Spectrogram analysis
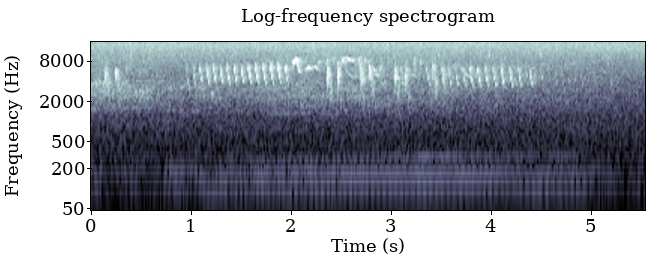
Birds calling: Mariqua Sunbird (Cinnyris mariquensis)

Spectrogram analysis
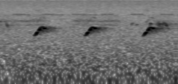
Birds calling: Ring-necked Dove (Streptopelia capicola), Slate-colored Boubou (Laniarius funebris)

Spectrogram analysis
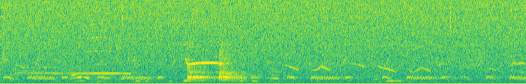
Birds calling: Blue-naped Mousebird (Urocolius macrourus)

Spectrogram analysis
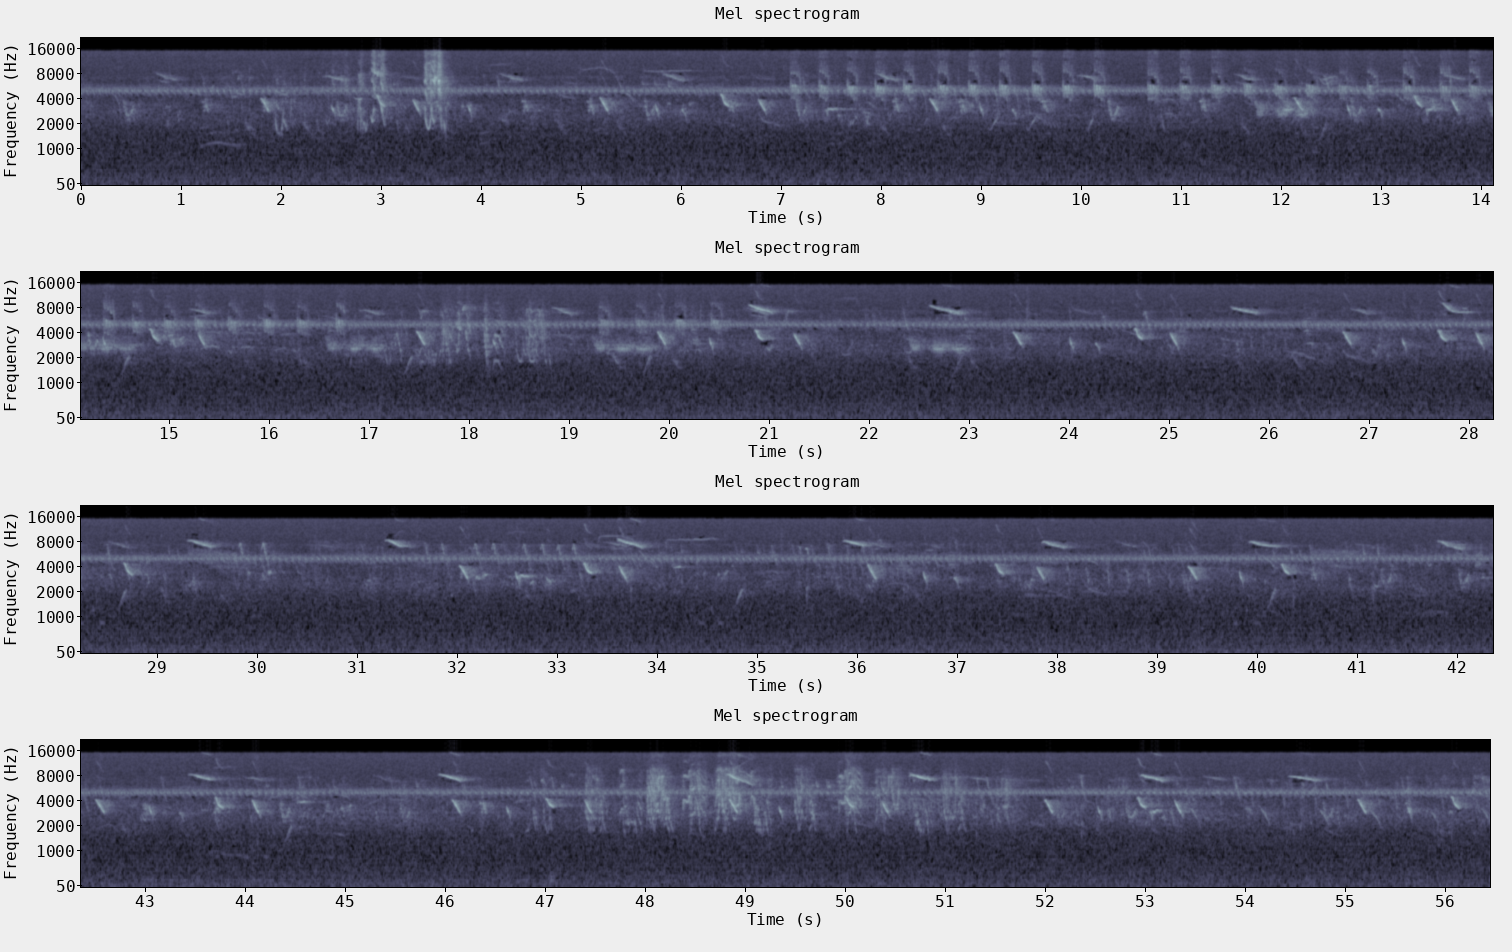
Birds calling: White-browed Sparrow-Weaver (Plocepasser mahali), Scarlet-chested Sunbird (Chalcomitra senegalensis), Southern Black-Flycatcher (Melaenornis pammelaina)

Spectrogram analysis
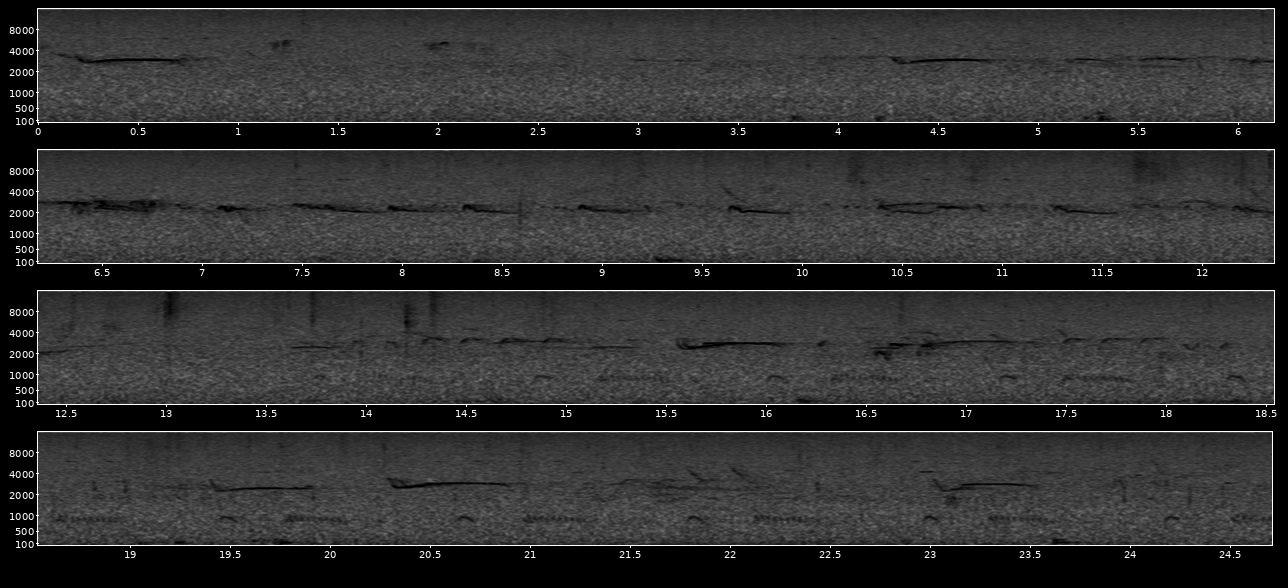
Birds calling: Blue-naped Mousebird (Urocolius macrourus)

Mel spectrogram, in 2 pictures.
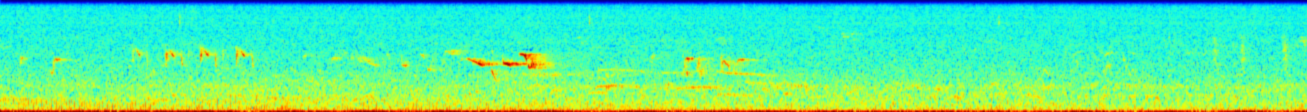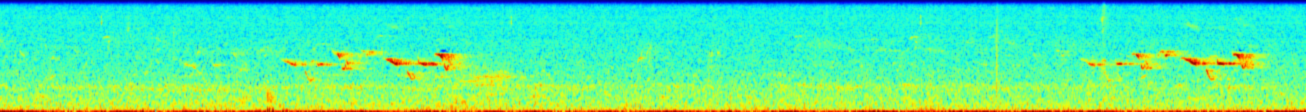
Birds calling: White-browed Robin-Chat (Cossypha heuglini), Common Bulbul (Pycnonotus barbatus)

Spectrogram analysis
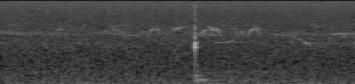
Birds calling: White-browed Robin-Chat (Cossypha heuglini), Red-faced Crombec (Sylvietta whytii)

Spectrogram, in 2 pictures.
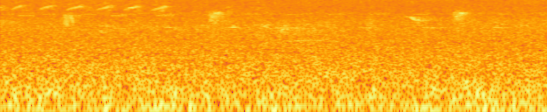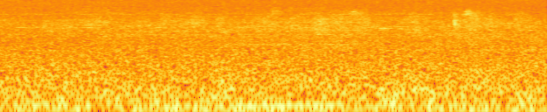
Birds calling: Red-cheeked Cordonbleu (Uraeginthus bengalus)

